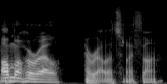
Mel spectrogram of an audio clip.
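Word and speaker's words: Har'el: Alma Harrell.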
